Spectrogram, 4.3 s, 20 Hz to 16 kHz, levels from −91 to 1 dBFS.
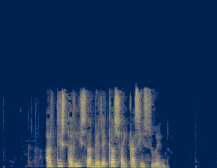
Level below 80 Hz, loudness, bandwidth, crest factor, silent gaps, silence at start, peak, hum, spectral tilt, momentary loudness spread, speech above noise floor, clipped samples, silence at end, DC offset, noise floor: -70 dBFS; -18 LUFS; 8 kHz; 20 dB; none; 0.9 s; 0 dBFS; none; -3.5 dB/octave; 9 LU; 53 dB; under 0.1%; 1.05 s; under 0.1%; -71 dBFS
